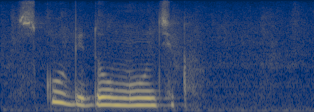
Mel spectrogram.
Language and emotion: Russian, sad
